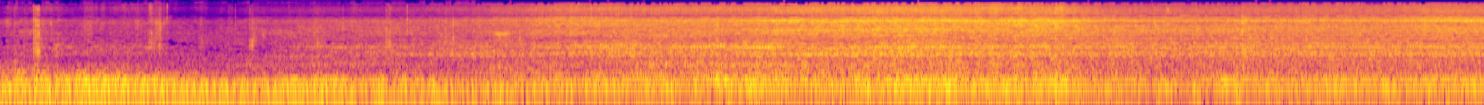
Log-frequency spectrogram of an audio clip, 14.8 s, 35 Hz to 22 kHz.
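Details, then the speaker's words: 2005 Chevy Silverado V8, nearly 320,000 miles, never opened, about 500 miles after a second TriboTEX engine and transmission treatment; steady, even low idle rumble with no knocks or ticks, owner finds it remarkably quieter. "And I think it's remarkably quieter. Runs better, has more pickup. Doing pretty good."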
